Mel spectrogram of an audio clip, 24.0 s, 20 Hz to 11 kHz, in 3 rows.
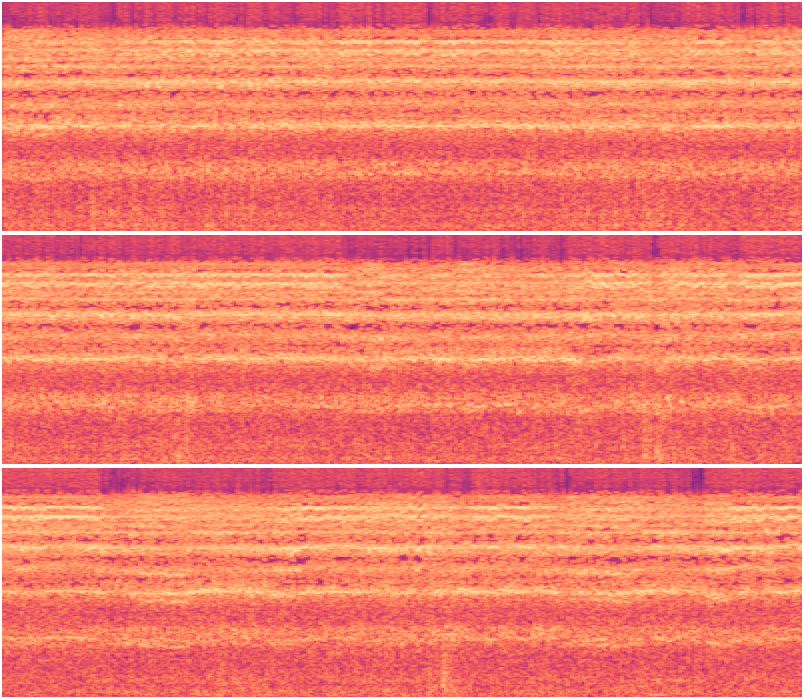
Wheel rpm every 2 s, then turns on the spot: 230, 230, 230, 230, 230, 230, 230, 230, 220, 220, 230, 220.
none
